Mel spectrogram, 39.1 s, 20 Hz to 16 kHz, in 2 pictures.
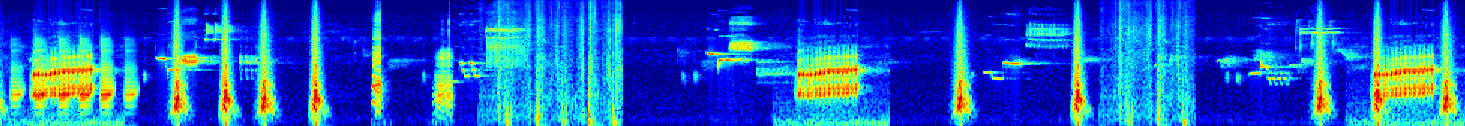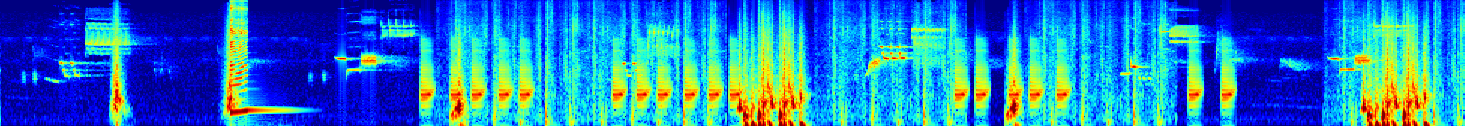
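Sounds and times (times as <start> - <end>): cartoon frog croaking: 0.0 - 1.8, 5.8 - 6.1, 25.2 - 26.6, 32.3 - 33.8.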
